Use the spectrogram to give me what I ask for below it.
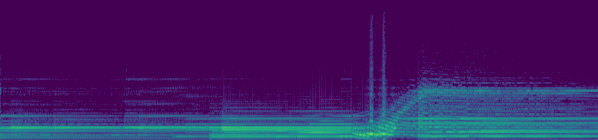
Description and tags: Alesis Micron Stuff, The Hi Tones are Kewl.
